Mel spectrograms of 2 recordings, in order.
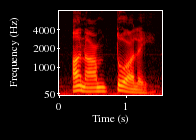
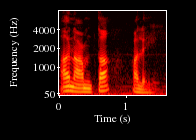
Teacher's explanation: تو جو غلط پڑھا جاتا ہے وہ ہے انعمت علیہ، یعنی تا کی جو پیش ہے وہ زبر سے بدل دی جاتی ہے، اور اصل میں کیا ہے انعمت علیہ۔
